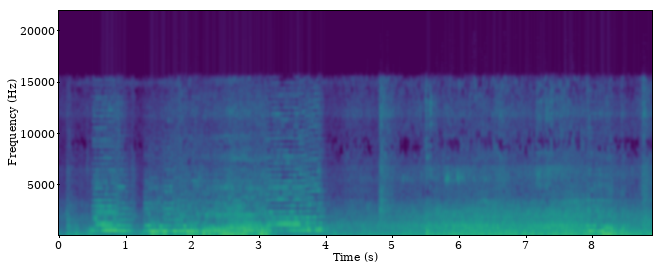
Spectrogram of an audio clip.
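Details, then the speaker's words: Roller gate the customer reported as very noisy: shifting metallic squeals for the first few seconds, then a rough grinding rumble as the shutter travels, an abnormally noisy door before service. "ඒ දොරේ සෑහෙන සද්ද වැඩි කියලා තමයි customer කිව්වේ. ඉතින් අපි ගිහිල්ලා බලනකොටත් ඉතින් ඇත්තටම වෙන සද්දයක් එනවා."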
